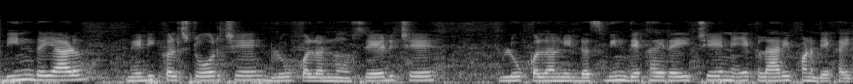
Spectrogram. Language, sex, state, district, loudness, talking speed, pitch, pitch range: Gujarati, female, Gujarat, Gandhinagar, -18 LUFS, 145 wpm, 180 Hz, 165-190 Hz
